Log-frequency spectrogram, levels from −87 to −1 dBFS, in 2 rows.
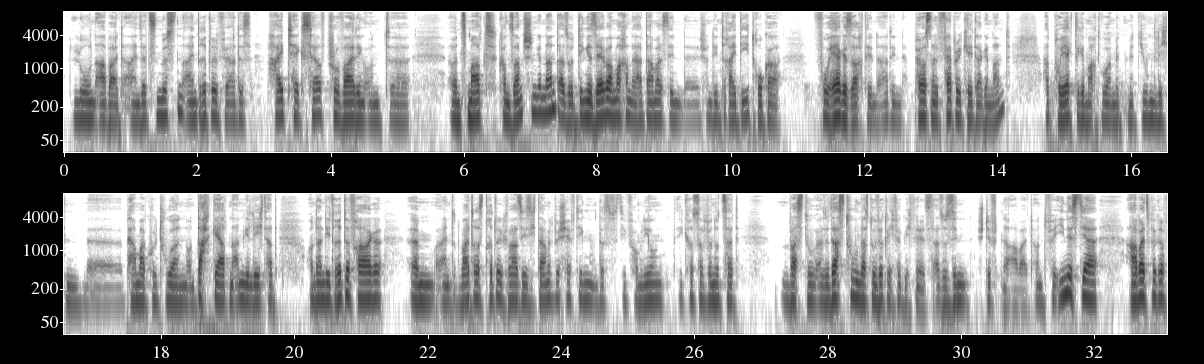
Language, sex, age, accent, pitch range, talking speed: German, male, 30-49, German, 120-135 Hz, 165 wpm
